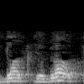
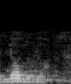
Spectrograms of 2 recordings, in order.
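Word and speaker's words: Blanc de Blancs: You pronounce it Blanc de Blanc, but in French we say Blanc de Blanc.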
